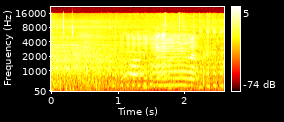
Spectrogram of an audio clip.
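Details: Baby goats nuzzling and climbing on a man who cuddles them give a wavering, quavering bleat that rises and holds for about a second, with faint clicks and rustling underneath.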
